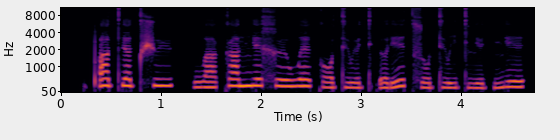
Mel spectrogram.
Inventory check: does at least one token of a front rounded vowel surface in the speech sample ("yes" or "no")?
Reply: yes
